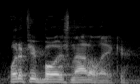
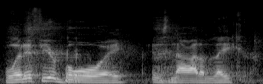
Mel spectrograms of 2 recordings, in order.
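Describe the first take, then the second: First: It is said at normal speed. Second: It is said slowly.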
